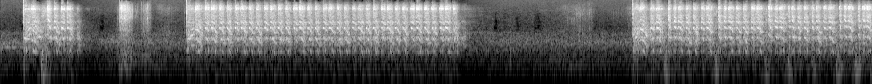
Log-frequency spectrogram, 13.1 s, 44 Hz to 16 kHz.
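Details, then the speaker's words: 1981 Honda CB750K parts bike on about 250 ml of borrowed gas: bursts of fast, even starter cranking with no firing, and a lot of gas leaking out; cranks but won't start. "he doesn't want to start there's a lot of a lot of gas leaking out yes that's garbage"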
